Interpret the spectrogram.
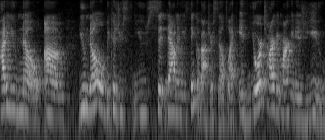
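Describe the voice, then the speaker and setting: With an American accent, a woman speaks at medium pitch and a moderate pace, her pitch varying in an ordinary way while her loudness swings widely. There's audible room echo and noticeable background noise. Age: 30s. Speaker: business coach. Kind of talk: live Q&A.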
